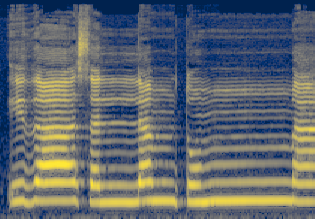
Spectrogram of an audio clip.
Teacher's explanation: غنہ کرتے ہوئے میم کو ملانا ہے، میم کو 3 الف جتنا لمبا پڑھنا ہے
